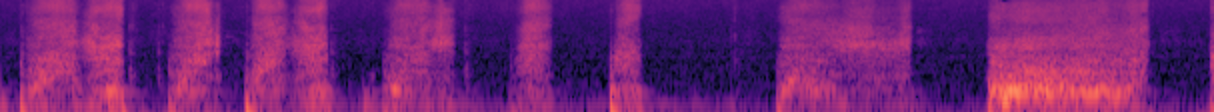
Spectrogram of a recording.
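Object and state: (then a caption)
Foam microphone windscreen being scratched. Fingertips scratch a black foam windscreen on a microphone, then a plastic pen tip scratches the foam. Each scratch comes as a short burst of dull, bassy rustling and scraping, with the final pen strokes longer, louder and rougher.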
